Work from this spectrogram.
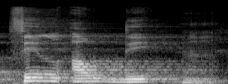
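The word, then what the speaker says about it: فِي الْأَرْضِ: Hamzah wasol di sini tidak dibaca ketika kita membacanya dari sebelumnya. Berarti fil ardi. Jadi begitu membaca fil langsung dimasukkan ke dalam huruf yang di depannya hamzah wasol, yaitu di sini huruf lam.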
